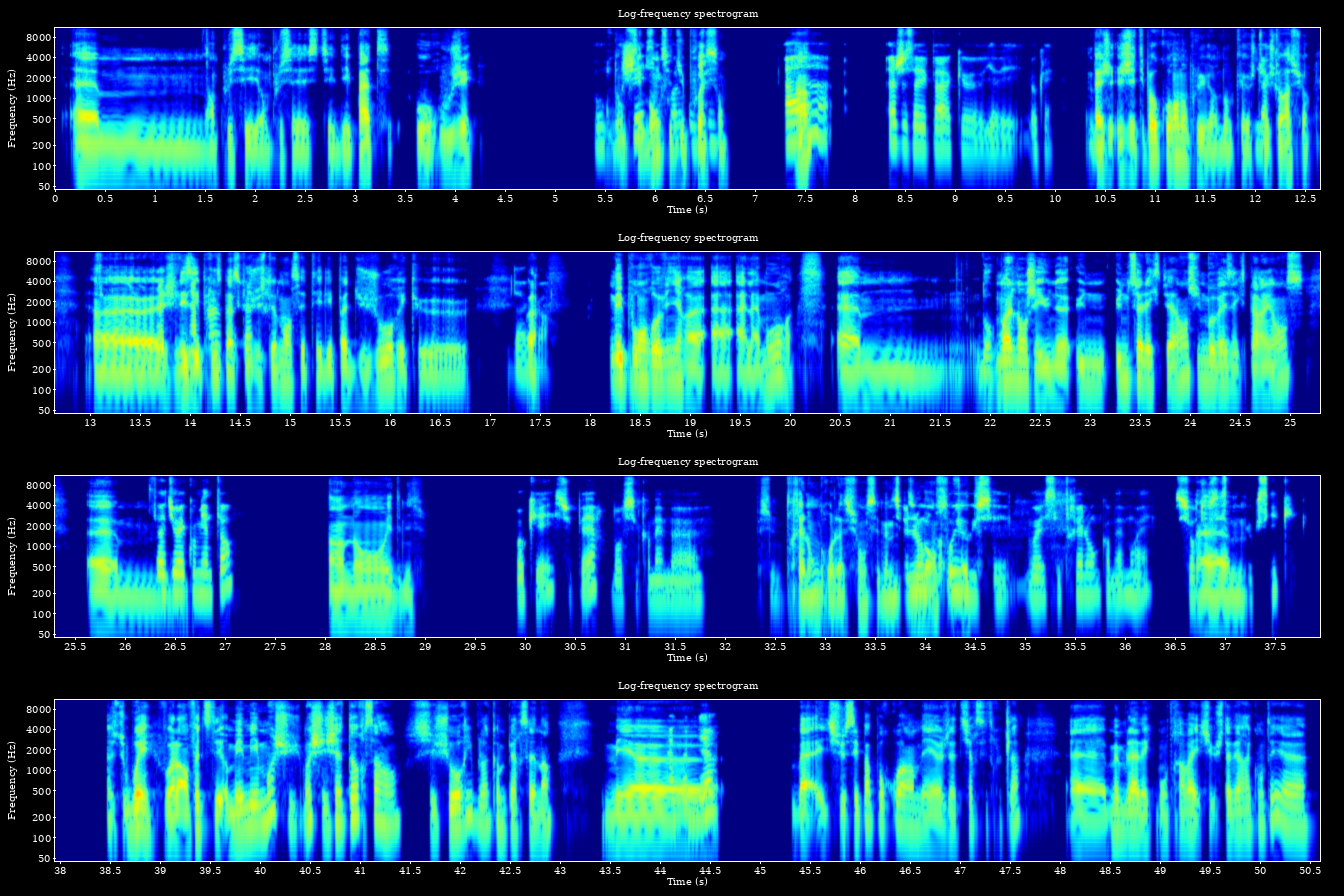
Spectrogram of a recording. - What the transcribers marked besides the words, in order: drawn out: "Hem"; in English: "red snapper"; drawn out: "hem"; tapping
- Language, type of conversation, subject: French, unstructured, Seriez-vous prêt à vivre éternellement sans jamais connaître l’amour ?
